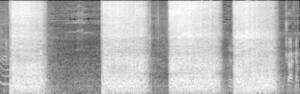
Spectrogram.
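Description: Hot air balloon's propane burner firing in four blasts of about a second each, a loud, steady rushing noise that switches on and off abruptly.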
